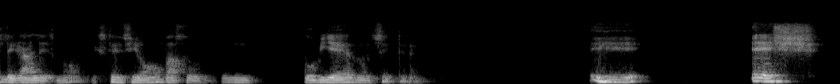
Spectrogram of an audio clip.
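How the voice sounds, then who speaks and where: A man teaching a grammar lecture slowly and step by step, often pausing on "eh" and checking in with "¿verdad?". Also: fairly low pitch, dark tone. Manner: slow and explanatory, with frequent "eh" and "¿verdad?". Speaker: Biblical Hebrew teacher. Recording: dull lo-fi recording.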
